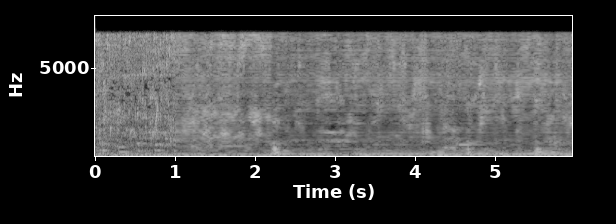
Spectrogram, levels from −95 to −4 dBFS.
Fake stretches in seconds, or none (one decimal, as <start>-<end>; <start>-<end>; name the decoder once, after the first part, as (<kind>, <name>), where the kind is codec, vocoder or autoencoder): 1.0-6.0 (vocoder, HiFi-GAN)

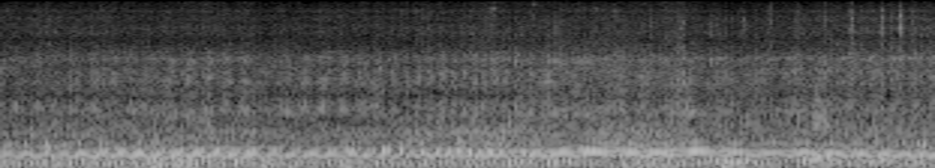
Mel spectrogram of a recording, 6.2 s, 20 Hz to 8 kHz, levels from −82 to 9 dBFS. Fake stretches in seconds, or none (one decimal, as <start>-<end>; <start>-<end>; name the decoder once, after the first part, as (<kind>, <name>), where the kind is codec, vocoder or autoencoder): none

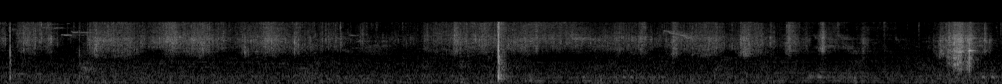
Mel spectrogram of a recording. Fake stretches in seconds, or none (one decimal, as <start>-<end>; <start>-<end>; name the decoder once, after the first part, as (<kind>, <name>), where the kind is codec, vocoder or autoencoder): 5.3-5.9 (vocoder, HiFi-GAN); 7.8-9.0

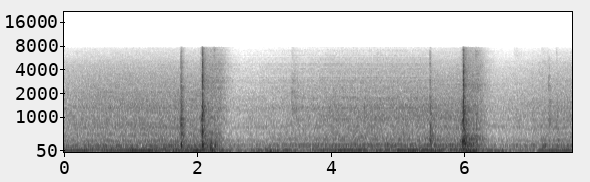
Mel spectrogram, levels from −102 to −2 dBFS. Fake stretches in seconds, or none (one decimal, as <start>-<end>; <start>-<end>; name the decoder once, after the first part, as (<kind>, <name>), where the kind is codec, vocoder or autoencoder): 2.2-5.5 (vocoder, WaveNeXt)

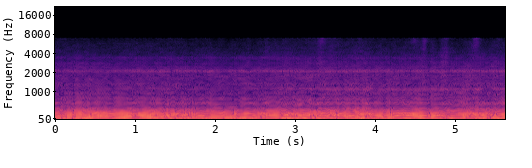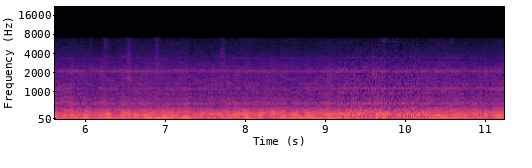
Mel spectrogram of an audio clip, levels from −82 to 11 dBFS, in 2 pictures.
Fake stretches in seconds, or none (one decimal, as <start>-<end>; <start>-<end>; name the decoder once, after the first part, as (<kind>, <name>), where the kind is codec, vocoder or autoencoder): 0.0-9.2 (vocoder, Vocos); 10.2-11.2

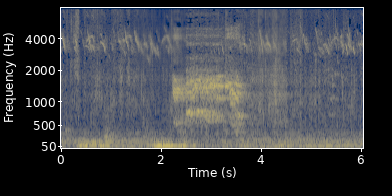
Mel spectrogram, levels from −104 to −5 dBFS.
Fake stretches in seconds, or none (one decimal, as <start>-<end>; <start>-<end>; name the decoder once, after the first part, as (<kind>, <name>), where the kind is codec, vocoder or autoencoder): 1.5-2.5 (vocoder, Vocos); 3.9-4.5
